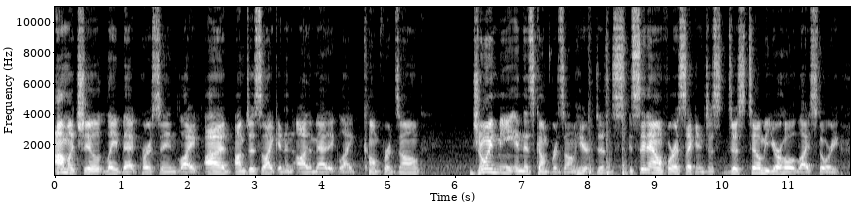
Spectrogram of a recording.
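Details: Adult man speaking; ordinary speech.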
